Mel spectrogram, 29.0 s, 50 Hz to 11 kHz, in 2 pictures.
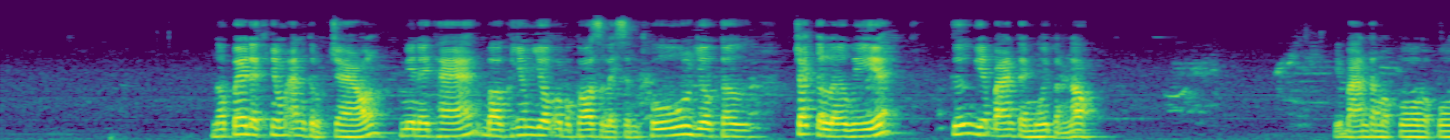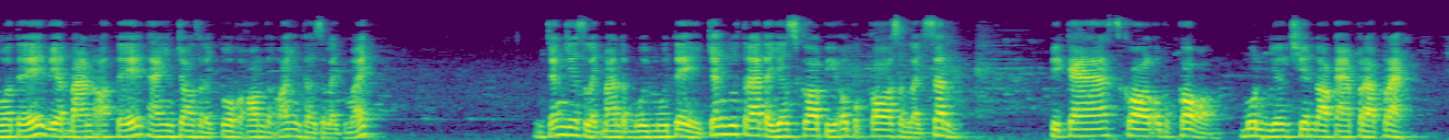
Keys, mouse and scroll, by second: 1.5 click, 7.8 click, 13.0 click, 19.4 click.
